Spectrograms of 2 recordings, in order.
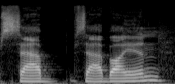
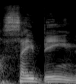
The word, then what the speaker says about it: Sabian: Sabine is my favorite one. – Sabine. – B-E-A-N. Sabine.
